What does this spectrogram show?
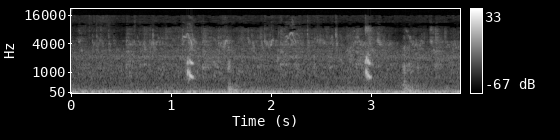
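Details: Eurasian coot pair building a nest among water plants at Wangsong Lake; two short, sharp, slightly falling calls about two seconds apart over a steady low rumble with faint ticking sounds.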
